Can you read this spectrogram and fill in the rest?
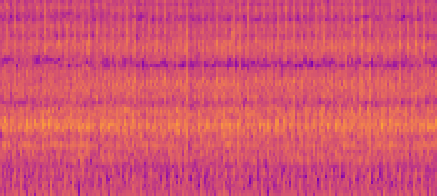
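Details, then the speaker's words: Motorcycle engine at cold idle, runs fine then develops a quick light metallic rattle like loose valves; cam chain rattle from the tensioner, noise stops when the tensioner is pressed in. "O motor tá frio, certo? O motor tá frio, olha o barulho, ó. Parece até válvula folgada, né?"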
